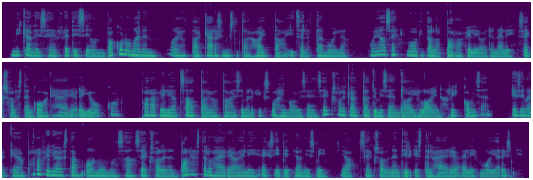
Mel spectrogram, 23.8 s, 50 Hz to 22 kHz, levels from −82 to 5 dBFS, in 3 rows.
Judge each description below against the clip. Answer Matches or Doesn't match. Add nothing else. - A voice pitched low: Doesn't match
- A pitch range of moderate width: Doesn't match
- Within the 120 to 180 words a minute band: Doesn't match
